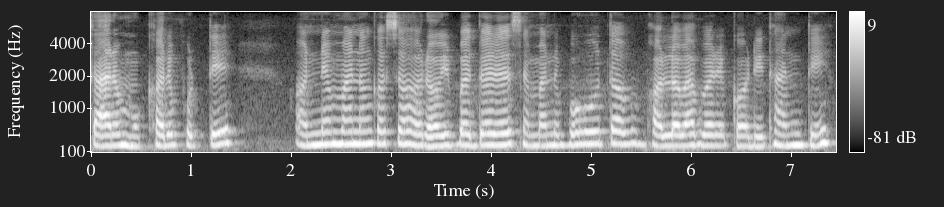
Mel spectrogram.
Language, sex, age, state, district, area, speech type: Odia, female, 18-30, Odisha, Ganjam, urban, spontaneous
